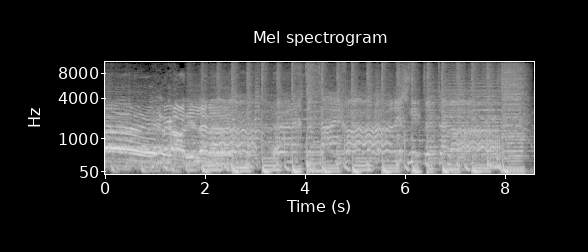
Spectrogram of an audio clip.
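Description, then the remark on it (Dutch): A loud crowd of cycling fans at Bocht 7 bellows a boisterous drinking song, 'Ik ga zwemmen in Bacardi Lemme, een echte tijger is niet te temmen', over a thumping, steady party beat, voices wavering together nonstop for several seconds. “een klein fragmentje uit zijn nieuw favoriet stukje literatuur dat hij gisteren leerde kennen dankzij Bocht 7”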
